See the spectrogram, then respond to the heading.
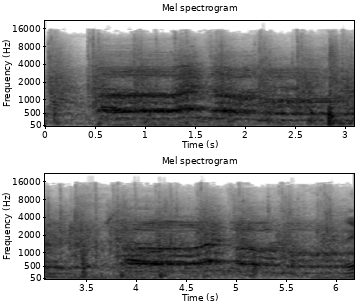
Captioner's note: fans chanting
